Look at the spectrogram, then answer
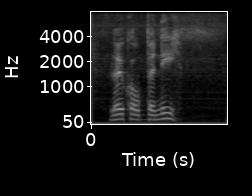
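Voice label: "leukopenie", Dutch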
